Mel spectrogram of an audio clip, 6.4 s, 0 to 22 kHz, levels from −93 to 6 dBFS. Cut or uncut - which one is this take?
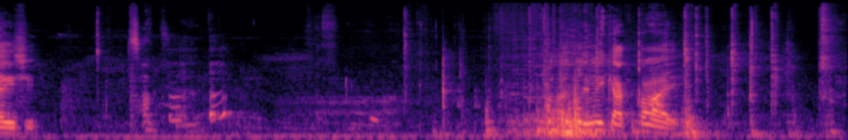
uncut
